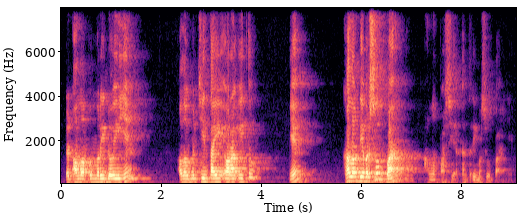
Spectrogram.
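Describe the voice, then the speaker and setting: A man giving a casual mosque sermon, quoting Arabic and asking the audience questions. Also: on the high side. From Indonesia. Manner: conversational, asks the audience questions. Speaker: ustadz giving a mosque study lecture. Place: large mosque hall. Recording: echoey mosque hall reverb.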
